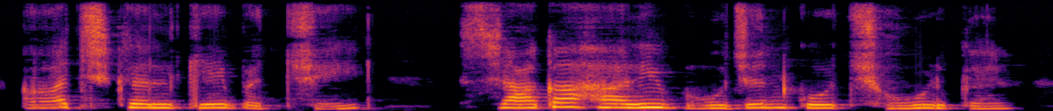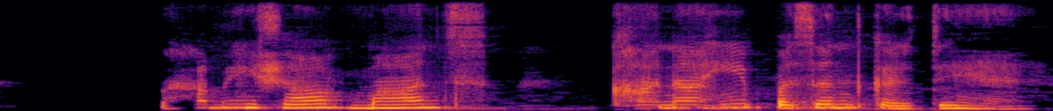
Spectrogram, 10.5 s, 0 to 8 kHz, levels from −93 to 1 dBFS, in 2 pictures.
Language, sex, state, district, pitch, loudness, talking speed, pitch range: Hindi, female, Uttarakhand, Uttarkashi, 240 Hz, -18 LUFS, 80 wpm, 210-255 Hz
